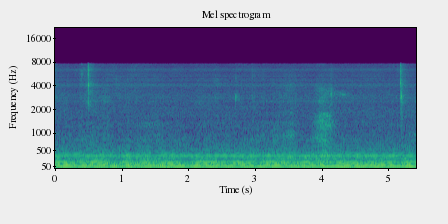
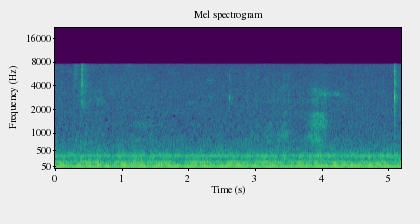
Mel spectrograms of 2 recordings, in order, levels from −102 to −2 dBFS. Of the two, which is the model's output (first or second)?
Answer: first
